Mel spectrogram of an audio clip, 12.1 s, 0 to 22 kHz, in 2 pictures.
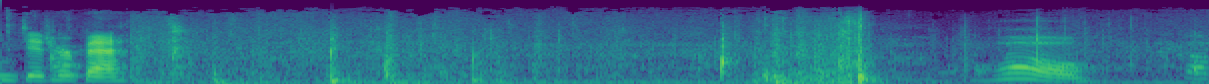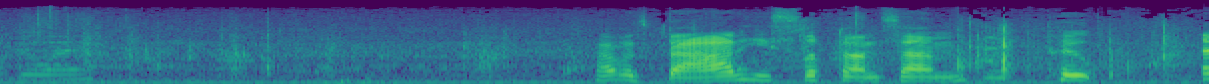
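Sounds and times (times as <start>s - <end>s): horse hooves on pavement: 0.0s - 12.0s.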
